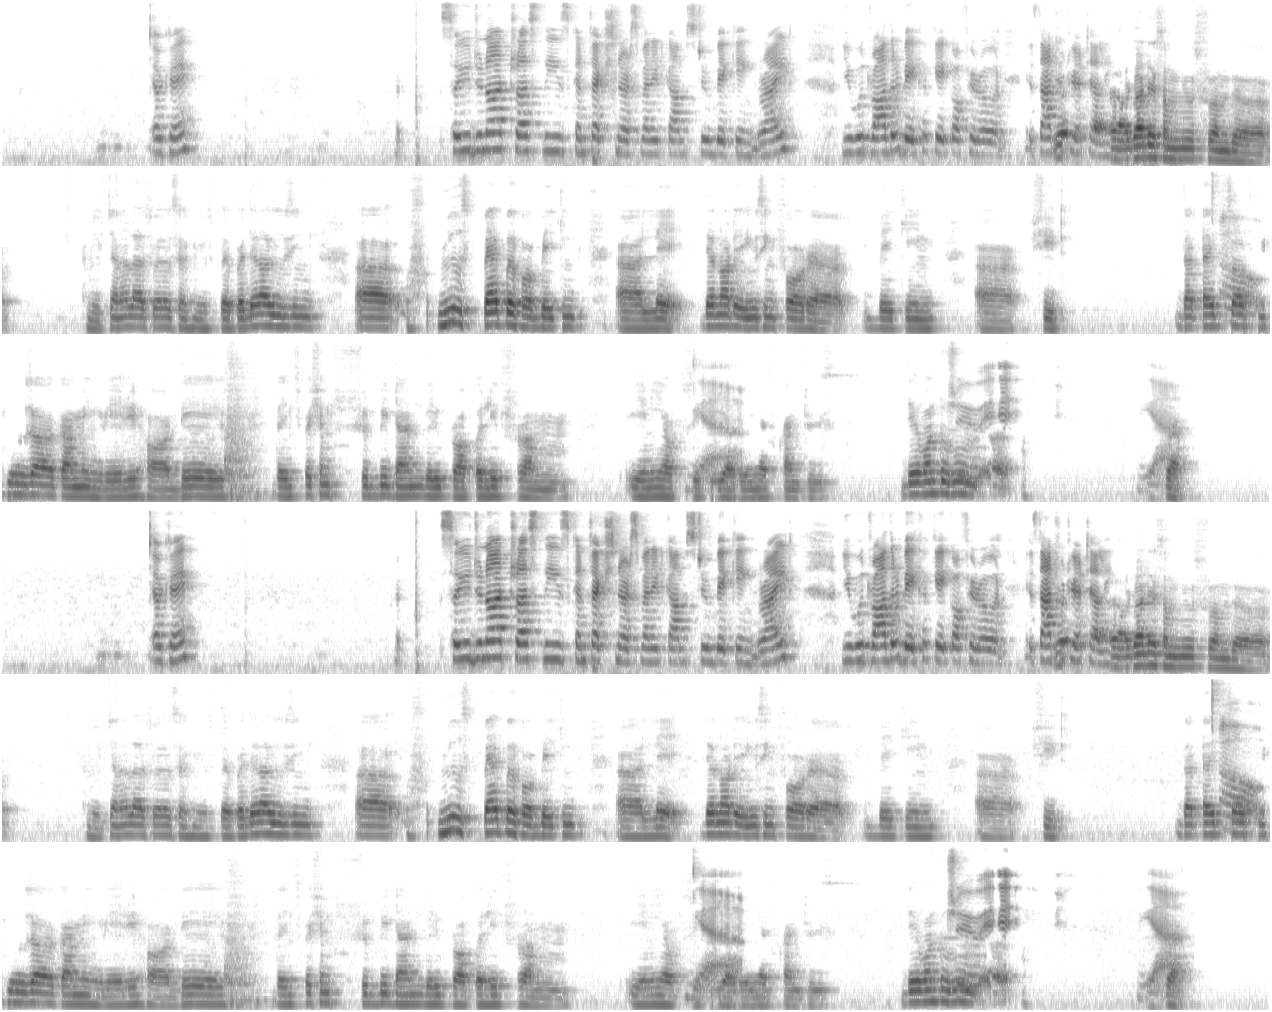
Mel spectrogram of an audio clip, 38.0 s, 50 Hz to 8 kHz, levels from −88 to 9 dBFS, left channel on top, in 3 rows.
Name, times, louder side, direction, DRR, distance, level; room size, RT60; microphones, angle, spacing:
voice 1, 1.5-2.0 3.9-4.0 4.4-11.1 24.9-25.3 32.2-32.8 34.8-35.5 36.7-37.2, right 6 dB, 35° right, 0.4 m, -34 dB
voice 2, 10.5-12.8 13.5-15.9 16.2-18.5 18.8-22.0 22.4-23.3 24.4-31.0 31.6-33.6 34.4-35.4 37.0-37.2, left 2 dB, 30° left, 0.5 m, -32 dB
7.7 x 5.6 x 7.1 m
head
